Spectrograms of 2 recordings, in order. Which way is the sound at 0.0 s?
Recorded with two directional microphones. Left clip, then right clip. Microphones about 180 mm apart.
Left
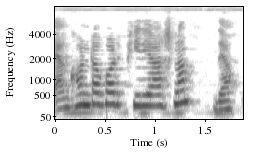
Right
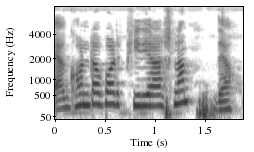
40° right (ahead or behind).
